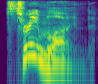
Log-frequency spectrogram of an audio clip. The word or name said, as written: streamlined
